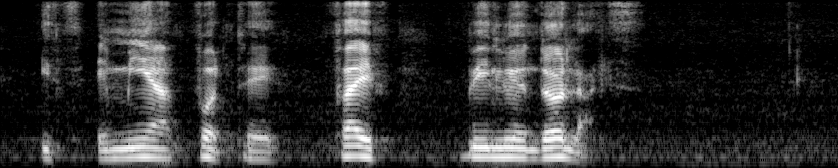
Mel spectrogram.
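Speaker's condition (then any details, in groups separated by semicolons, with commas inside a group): Neurological disease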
